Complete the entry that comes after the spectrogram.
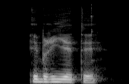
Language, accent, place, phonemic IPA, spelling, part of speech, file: French, France, Lyon, /e.bʁi.je.te/, ébriété, noun, LL-Q150 (fra)-ébriété.wav
- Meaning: inebriation, drunkenness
